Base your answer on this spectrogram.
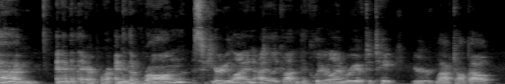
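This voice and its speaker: Over noticeable background noise, a woman with an American accent and a fairly low pitch speaks at a fairly quick pace with ordinary pitch variation and hardly any pauses. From US Midwest, Chicago suburbs. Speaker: podcast guest. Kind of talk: casual chat. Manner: animated; fast.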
